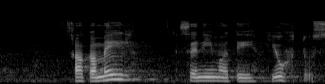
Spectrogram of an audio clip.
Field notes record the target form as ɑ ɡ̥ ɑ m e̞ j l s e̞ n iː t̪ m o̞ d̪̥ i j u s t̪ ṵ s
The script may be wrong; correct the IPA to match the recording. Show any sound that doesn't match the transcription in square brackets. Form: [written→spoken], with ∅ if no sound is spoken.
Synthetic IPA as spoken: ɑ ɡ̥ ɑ m e̞ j l s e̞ n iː [t̪→∅] m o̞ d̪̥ i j u [s→h] t̪ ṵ s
